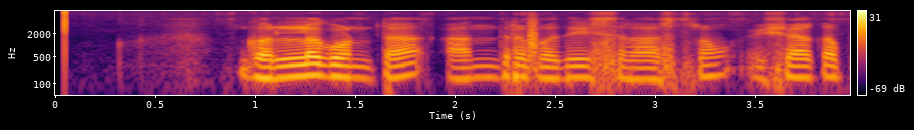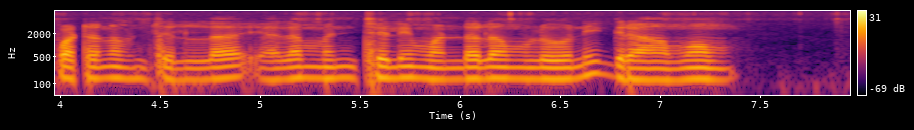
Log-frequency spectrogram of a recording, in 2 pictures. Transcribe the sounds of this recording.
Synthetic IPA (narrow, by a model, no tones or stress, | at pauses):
ɡɔɭːɐɡɔɳʈɐaːnd̪ʱɾɐpɾɐd̪eːʃɾaːʂʈɾɐmʋiʃaːkʰɐpɐʈɐɳɐmd͡ʒilːaːʔɛlɐmɐɲt͡ʃelimɐɳɖɐlɐmlo̞ːniɡɾaːmɐm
